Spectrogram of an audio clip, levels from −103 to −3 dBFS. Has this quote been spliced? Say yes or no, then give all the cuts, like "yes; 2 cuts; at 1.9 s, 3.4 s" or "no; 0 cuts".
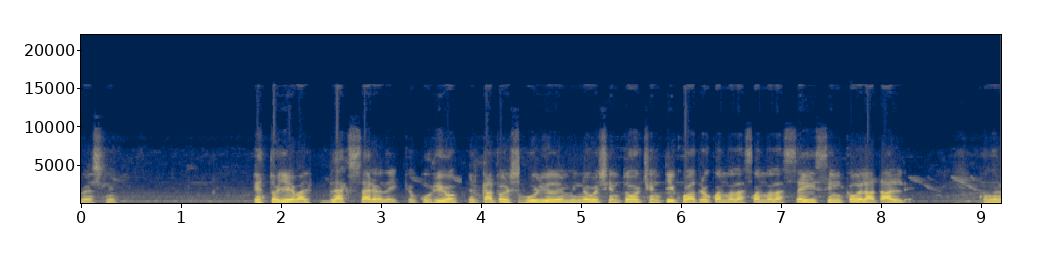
yes; 4 cuts; at 2.3 s, 3.8 s, 4.4 s, 6.7 s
